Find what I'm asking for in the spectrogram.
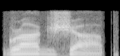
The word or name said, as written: grogshop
